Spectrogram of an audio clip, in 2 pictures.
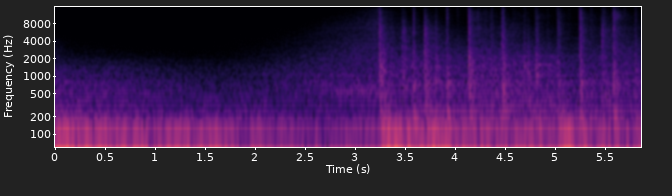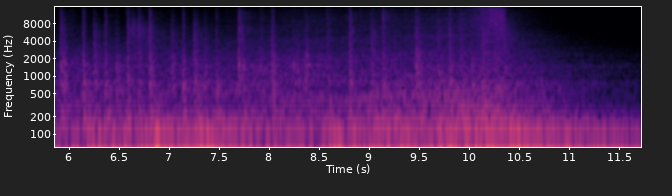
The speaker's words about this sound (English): All right, you know what those drum beats are. It is now time for our favorites.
